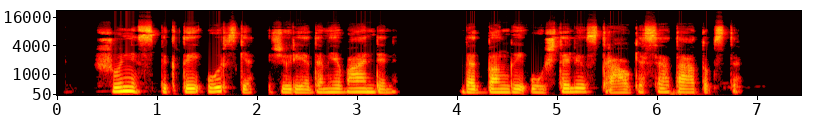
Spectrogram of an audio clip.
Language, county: Lithuanian, Šiauliai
